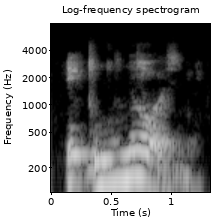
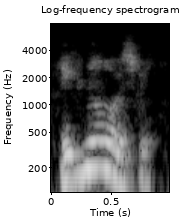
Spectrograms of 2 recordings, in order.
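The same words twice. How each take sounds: First: "Ignores" drawn out slowly and weighted; slow emphatic repeat. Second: Said in the usual way. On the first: Shown as a demonstration. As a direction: spell out "Ignores me" slowly, heavy on "Ignores".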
